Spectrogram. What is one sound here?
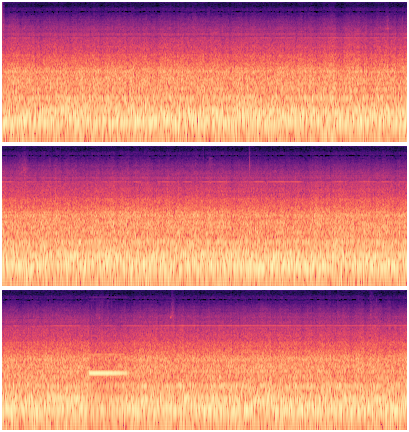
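A jet engine roars steadily in the cabin of an airliner in flight.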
